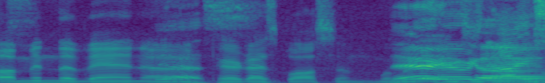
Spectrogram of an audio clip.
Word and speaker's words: Paradise Blossom: So- Am I saying it right? Yeah, Paradise Blossom.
